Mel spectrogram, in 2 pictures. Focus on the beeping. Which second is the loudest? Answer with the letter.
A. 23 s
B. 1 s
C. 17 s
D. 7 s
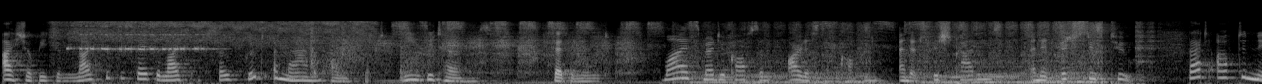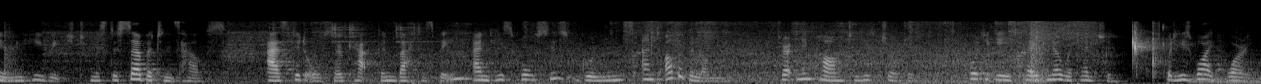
B.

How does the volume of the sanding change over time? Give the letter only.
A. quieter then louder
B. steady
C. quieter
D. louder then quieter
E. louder
E.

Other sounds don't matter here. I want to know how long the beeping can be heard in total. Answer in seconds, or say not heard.
4 s.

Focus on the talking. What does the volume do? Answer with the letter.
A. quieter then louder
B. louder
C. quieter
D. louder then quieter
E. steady
E.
